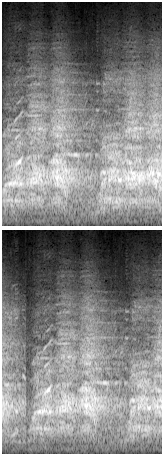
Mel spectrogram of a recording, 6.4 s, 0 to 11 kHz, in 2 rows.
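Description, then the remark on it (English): A small crowd of Rodrigo Duterte supporters at the Manila airport shouts and chants together as the former Philippine president is detained by Interpol officers, in loud, surging waves, the collective voices rising and falling in a repeating rhythm with a brief dip between swells. “A small crowd of Duterte supporters gathered at the Manila airport as the 79-year-old ex-president was detained by officers with the global law enforcement agency Interpol after he returned from a trip to Hong Kong.”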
